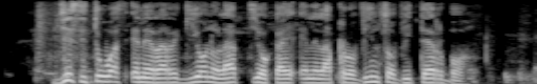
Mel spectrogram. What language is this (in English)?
Esperanto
